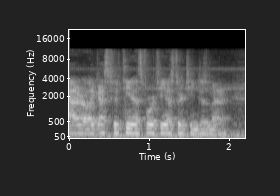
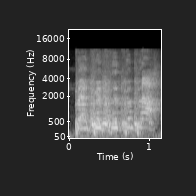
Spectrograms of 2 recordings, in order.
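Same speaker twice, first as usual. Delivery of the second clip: engine noise imitation; 11 semitones higher than usual.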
